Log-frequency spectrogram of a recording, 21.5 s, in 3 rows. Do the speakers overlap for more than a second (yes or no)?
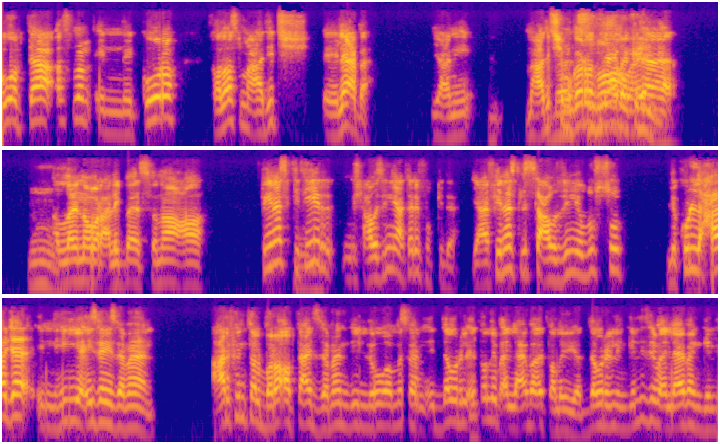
yes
